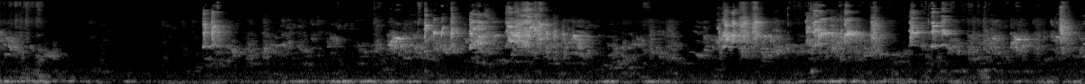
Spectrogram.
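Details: Lovebirds recorded on 14 February 2023 start quietly, then erupt into loud, harsh squawks and sharp chirps delivered in rapid uneven bursts, with a lull in the middle.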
